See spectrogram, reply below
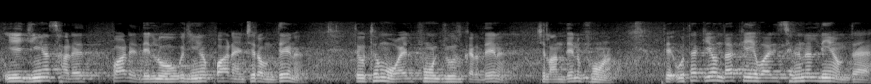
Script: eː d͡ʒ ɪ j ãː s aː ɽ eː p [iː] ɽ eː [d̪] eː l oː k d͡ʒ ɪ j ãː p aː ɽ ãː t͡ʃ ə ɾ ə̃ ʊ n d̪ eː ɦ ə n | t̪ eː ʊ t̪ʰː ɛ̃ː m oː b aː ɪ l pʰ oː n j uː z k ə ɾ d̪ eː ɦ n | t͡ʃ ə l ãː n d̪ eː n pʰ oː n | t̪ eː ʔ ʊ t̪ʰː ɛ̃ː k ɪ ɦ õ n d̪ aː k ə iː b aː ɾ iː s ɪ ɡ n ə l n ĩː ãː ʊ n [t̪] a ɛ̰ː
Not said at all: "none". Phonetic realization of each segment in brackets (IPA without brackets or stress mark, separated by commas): aː, d̪, d̪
